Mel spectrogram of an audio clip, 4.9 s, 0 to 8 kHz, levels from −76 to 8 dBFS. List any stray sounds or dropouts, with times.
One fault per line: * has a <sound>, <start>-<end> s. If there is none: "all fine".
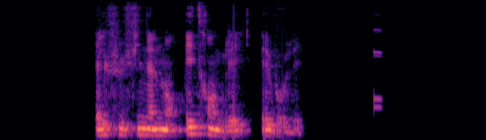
* has a chirp, 3.7-3.8 s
